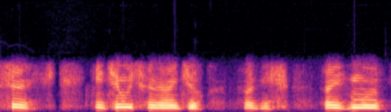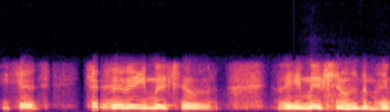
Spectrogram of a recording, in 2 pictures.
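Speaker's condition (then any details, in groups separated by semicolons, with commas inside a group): Parkinson's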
